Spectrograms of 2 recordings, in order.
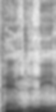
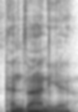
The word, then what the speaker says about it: Tanzania: we going to Tanzania that's how they say it it's not Tanzania it's Tanzania so we we going to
